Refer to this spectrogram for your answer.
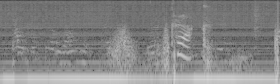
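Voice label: "clock", spoken word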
